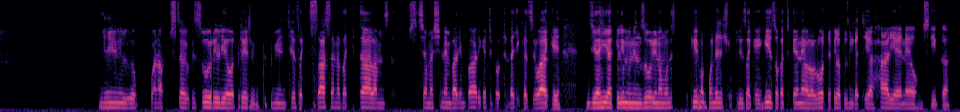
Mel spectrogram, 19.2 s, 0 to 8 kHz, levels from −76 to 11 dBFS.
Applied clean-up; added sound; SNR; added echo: neural diffusion model UNIVERSE++.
